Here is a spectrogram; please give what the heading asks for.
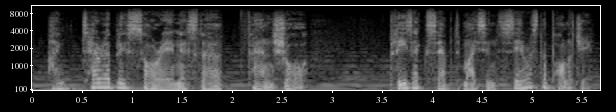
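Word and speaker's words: Featherstonehaugh: drink then what ex excuse me Mr Featherstone hore I presume I can't believe it no can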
